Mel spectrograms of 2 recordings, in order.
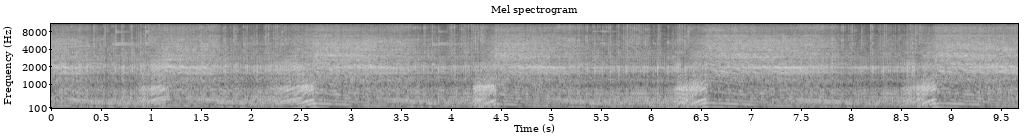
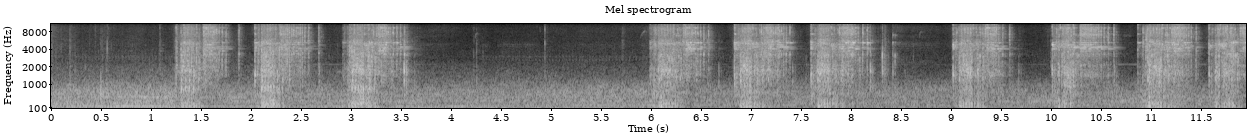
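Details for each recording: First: Poulan Pro 222 38cc chainsaw after the fuel lines were re-routed correctly and a new air filter fitted: it revs up in sharp bursts about every two seconds and drops back cleanly each time. It runs properly. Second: Poulan Pro 222 38cc chainsaw that won't start, fuel return line previously found missing: about a dozen recoil pulls in bursts, never catches; suspected carburetor fuel delivery issue, later traced to misrouted fuel lines.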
